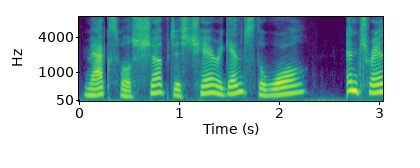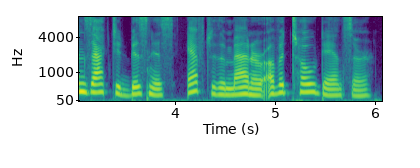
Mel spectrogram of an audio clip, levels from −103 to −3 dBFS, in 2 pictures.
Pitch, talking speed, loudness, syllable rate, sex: 200 Hz, 170 wpm, -18 LUFS, 5.0 syllables/s, female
